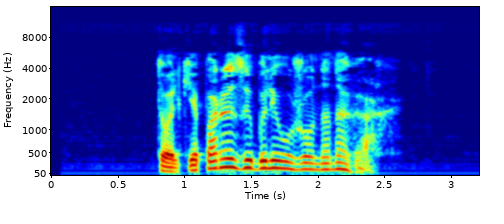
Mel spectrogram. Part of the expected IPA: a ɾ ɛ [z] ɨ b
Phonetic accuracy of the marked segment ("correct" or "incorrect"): correct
